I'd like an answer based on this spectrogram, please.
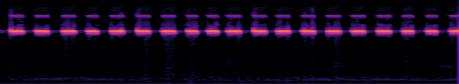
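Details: Male cricket chirping on a summer evening: high, pure-toned chirps about four per second, steady and evenly spaced, each short and bright with a faint higher overtone, against a silent background with no other sounds.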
